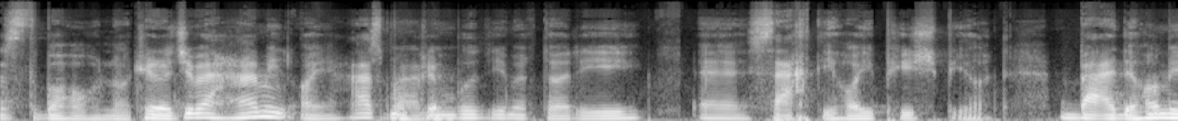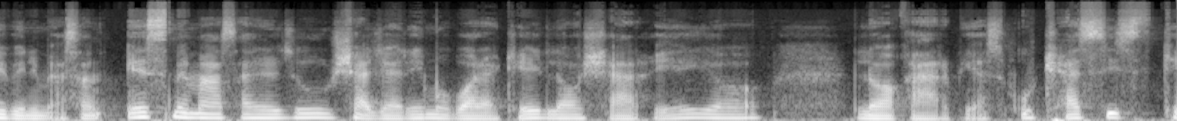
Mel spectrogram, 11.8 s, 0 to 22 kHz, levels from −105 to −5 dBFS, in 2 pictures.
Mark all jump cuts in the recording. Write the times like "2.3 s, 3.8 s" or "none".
none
